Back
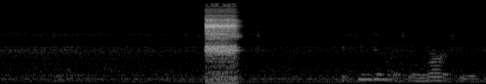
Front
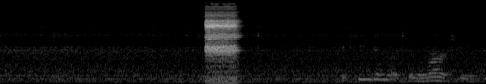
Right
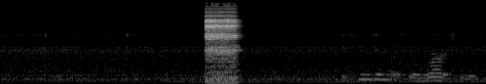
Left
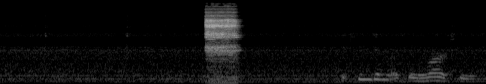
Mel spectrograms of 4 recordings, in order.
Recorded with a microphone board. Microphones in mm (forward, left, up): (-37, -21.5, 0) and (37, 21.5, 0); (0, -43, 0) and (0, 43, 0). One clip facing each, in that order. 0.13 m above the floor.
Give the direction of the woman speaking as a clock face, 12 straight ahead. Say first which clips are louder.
Back 1 dB, left 4 dB; 8 o'clock.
